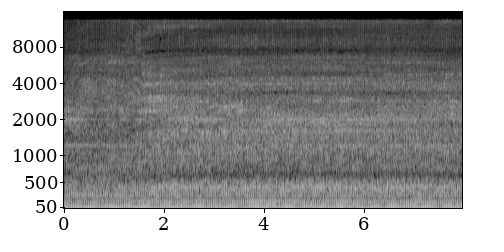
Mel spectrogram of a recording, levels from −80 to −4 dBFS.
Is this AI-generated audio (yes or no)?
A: no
